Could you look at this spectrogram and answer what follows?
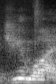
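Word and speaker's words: WGY: By the way, having been in radio all those years, we never pronounced the W. Inside radio, when you were talking, you always said GY or OR. You know, don't ask me why.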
